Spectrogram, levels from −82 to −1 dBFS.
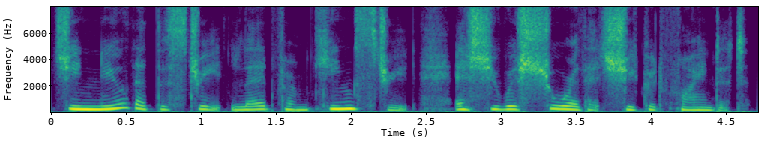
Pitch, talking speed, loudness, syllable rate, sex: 230 Hz, 230 wpm, -15 LUFS, 4.2 syllables/s, female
